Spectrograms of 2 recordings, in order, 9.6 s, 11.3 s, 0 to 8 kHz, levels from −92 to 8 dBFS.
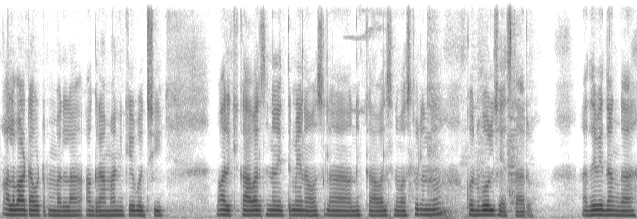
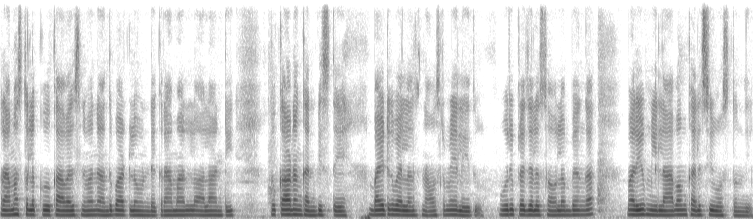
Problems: constant background noise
